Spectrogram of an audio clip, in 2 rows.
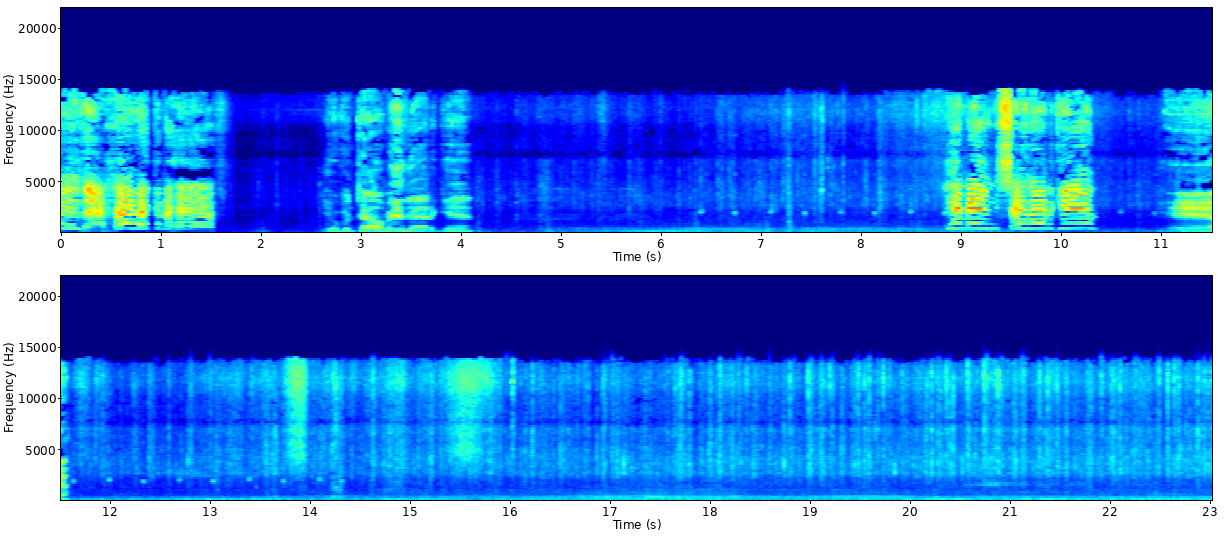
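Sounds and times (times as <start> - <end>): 
car engine revving and sputtering: 0.0 - 23.0
speech: 2.7 - 4.3, 8.9 - 10.5, 11.1 - 11.8.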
